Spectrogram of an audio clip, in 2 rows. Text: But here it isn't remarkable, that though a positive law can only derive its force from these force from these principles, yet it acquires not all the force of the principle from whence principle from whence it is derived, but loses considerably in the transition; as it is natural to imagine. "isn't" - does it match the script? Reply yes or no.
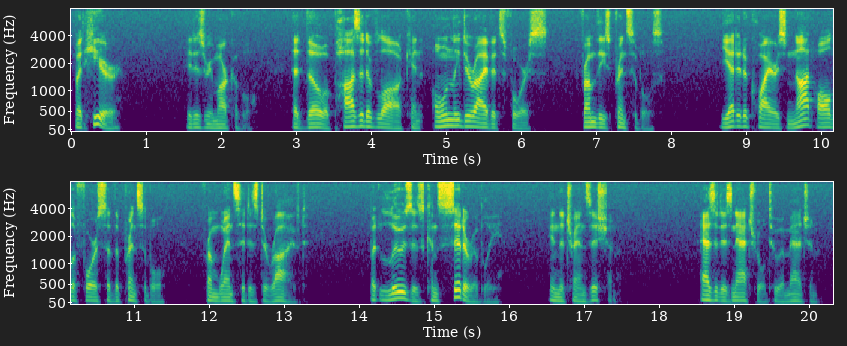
no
